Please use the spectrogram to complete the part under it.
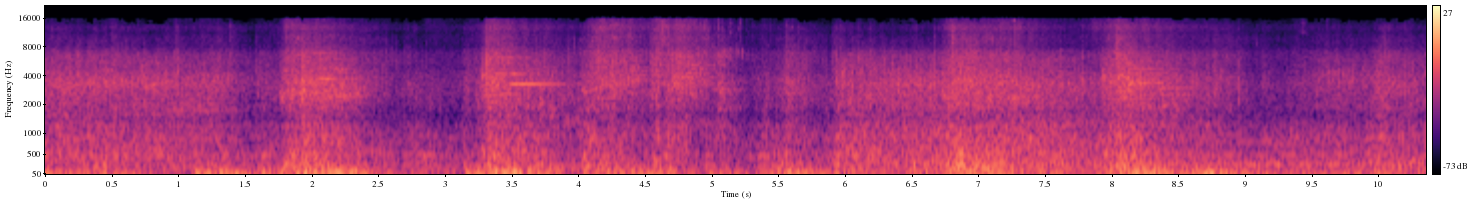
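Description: A large monster roars and growls.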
